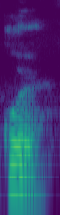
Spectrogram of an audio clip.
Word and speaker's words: 꿀: It sounds like 꿀, which means honey, and 까마귀, which means crow or raven. 까마귀 and 꿀.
